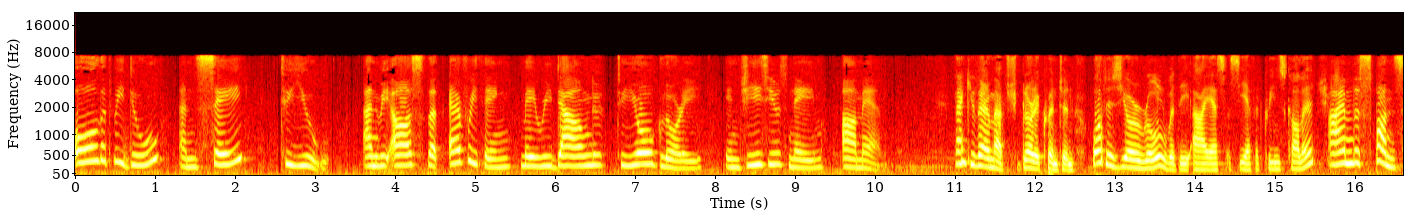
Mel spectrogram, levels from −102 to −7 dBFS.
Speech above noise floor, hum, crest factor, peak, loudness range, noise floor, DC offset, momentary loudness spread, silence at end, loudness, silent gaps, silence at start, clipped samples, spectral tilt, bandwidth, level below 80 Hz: 26 dB; none; 14 dB; -2 dBFS; 4 LU; -42 dBFS; 0.4%; 10 LU; 0 s; -17 LUFS; none; 0 s; under 0.1%; -5.5 dB/octave; 7.6 kHz; -44 dBFS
